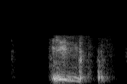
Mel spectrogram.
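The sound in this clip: A single throat clearing from an itchy throat: a short, guttural, raspy rumble broken into a few quick pulses, heard alone.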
